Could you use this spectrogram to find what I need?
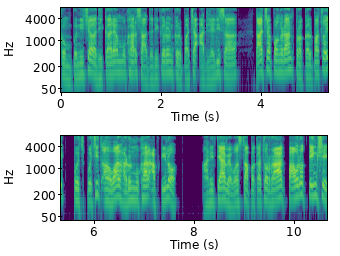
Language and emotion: Goan Konkani, angry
